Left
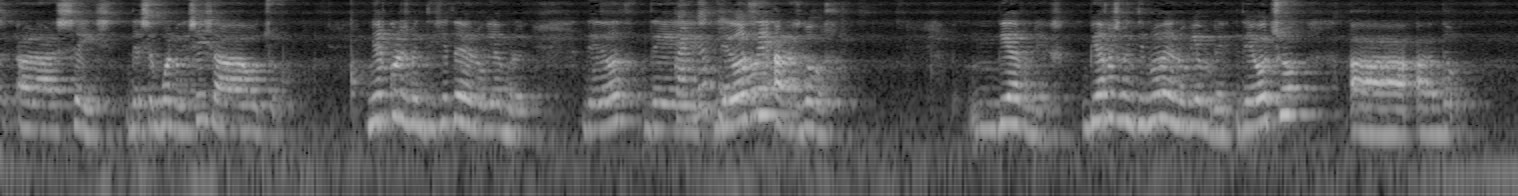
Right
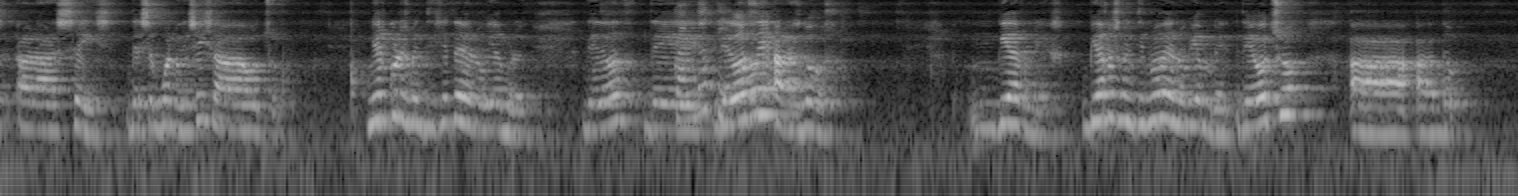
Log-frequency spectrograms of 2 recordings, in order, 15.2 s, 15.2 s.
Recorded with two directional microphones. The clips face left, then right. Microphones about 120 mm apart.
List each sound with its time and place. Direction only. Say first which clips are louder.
0.1 s a woman's voice: even; centre (ahead or behind)
9.9 s a woman's voice: left 1 dB; 5° left (ahead or behind)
